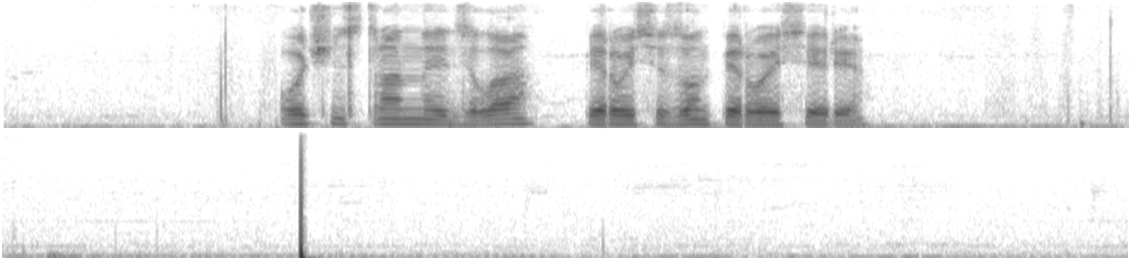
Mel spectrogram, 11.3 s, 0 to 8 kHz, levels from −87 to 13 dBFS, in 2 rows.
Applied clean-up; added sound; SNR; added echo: none; none; none; none.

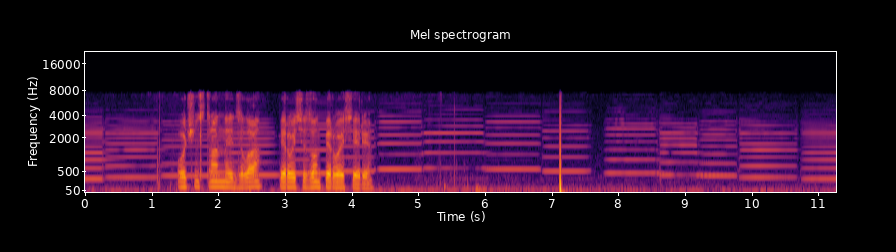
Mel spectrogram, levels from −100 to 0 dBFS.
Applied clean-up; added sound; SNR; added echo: none; Bowed string instrument; 14 dB; none.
